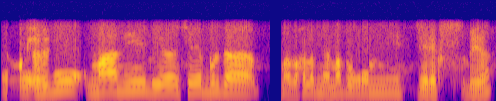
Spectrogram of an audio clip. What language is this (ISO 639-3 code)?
brx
